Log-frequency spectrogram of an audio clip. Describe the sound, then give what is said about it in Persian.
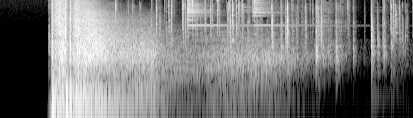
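A single loud revolver shot sound effect bursts out of silence, its blast rolling off into a long echoing decay with scattered faint clicks and rattles trailing afterward. “لطیف یک گاز به طرف دیگر نان می زند و می گوید حالا شد یک هفتیر و به سوی من شلیک می کند.”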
